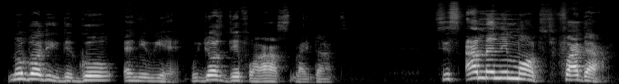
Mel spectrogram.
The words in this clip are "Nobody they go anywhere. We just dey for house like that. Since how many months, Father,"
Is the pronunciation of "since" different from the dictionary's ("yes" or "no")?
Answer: yes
